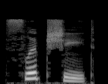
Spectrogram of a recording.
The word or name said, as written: slip-sheet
